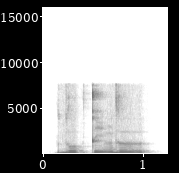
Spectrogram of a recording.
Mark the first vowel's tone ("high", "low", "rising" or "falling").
rising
